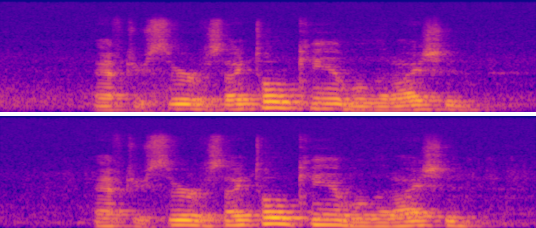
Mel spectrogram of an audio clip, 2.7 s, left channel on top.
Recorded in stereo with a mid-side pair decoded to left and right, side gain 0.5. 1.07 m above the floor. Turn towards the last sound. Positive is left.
turn(degrees=0)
